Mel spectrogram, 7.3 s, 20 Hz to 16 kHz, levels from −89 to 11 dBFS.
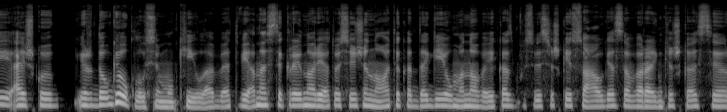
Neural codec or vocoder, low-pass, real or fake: none; 14.4 kHz; real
